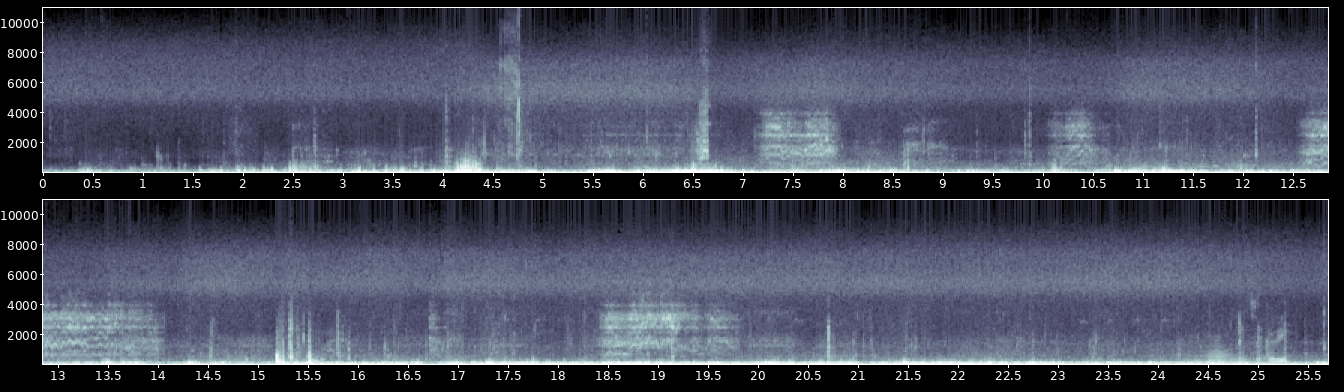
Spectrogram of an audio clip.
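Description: Wind rumbling on the microphone, with several short bursts of whirring from a spinning reel being cranked.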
